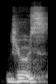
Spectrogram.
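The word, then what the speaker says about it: Guice: Juice is the pronunciation.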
